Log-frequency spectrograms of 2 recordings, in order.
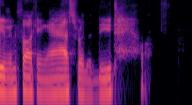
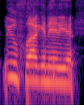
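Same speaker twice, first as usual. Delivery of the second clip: loud, raised-pitch insult; mock-angry insult; 7 semitones higher, 5 dB louder than usual. Castaway insulting Brad over the card game, mock-angry. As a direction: throw back the insult in pretend outrage. Acted card quarrel on the island.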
